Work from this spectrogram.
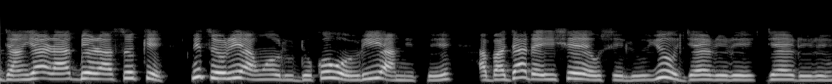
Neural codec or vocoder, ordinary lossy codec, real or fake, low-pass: none; none; real; 5.4 kHz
